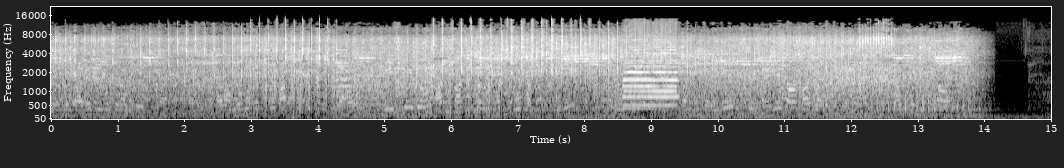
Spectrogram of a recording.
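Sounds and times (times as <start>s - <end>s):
busy street traffic: 0.0s - 14.3s
vehicle horn toot: 7.6s - 10.8s, 12.6s - 13.8s.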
